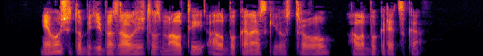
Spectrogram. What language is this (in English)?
Slovak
